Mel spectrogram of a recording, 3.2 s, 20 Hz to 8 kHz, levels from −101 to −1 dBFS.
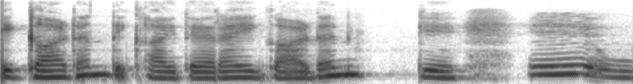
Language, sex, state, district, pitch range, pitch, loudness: Hindi, female, Maharashtra, Solapur, 185-255 Hz, 200 Hz, -31 LUFS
